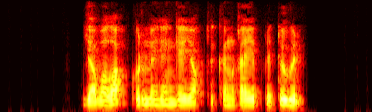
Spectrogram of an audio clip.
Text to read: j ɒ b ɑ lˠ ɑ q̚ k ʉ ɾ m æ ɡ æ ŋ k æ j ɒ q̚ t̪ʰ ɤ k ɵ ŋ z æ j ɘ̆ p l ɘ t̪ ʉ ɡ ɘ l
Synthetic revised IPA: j ɒ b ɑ lˠ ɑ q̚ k ʉ ɾ m æ ɡ æ ŋ ɡ æ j ɒ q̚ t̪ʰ ɤ k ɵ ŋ ʁ æ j ɘ̆ p l ɘ t̪ ʉ ɡ ɘ l

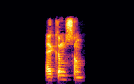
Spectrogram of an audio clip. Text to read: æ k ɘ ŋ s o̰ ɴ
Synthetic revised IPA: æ k ɘ m s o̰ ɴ

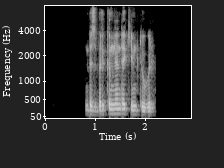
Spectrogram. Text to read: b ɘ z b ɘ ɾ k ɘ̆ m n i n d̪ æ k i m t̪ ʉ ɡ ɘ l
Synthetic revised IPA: b ɘ z b ɘ ɾ k ɘ̆ m n æ n d̪ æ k i m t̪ ʉ ɡ ɘ l

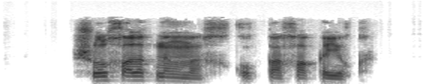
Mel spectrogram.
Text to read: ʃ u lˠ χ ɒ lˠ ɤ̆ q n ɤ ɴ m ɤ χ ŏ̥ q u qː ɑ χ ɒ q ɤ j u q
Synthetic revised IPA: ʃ u lˠ χ ɒ lˠ ɤ̆ q n ɤ ɴ m ɤ χ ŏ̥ q u qː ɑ χ ɒ q ɤ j u q

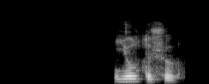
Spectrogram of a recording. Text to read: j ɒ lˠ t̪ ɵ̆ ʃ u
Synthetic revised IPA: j u lˠ t̪ ɵ̆ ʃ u

